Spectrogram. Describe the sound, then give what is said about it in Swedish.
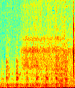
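A police tracking dog pants quickly and steadily, a rhythmic run of short breathy huffs with low background rumble and no voices. “Så det är, ja, det är ovärderligt att ha en sån hund i tjänst.”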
